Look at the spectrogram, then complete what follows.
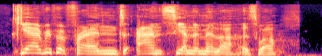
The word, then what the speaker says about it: Friend: Is that how you pronounce his last name? Yeah, Rupert Friend and Sienna Miller as well.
